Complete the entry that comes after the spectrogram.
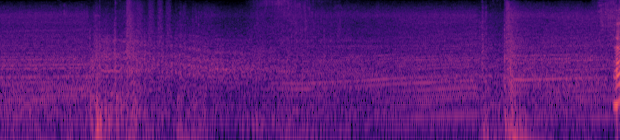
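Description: A car in Need for Speed Unbound drones with a steady engine note that rises and falls in pitch, with two sharp bursts near the start and toward the end, moderately loud and without talk.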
